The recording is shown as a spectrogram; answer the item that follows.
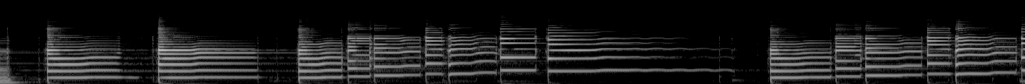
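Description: Fender Custom Shop Wildwood 10 1962 Telecaster Custom electric guitar playing a pedal-steel-style lick in E. Plucked double stops are pushed up a half step or a whole step with string bends, and a held note carries vibrato. The lick breaks off for a moment about seven and a half seconds in, then starts over.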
